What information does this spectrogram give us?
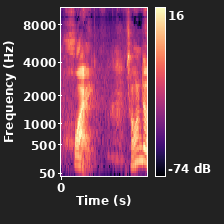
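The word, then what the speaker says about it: Huế: When you spell Hu Ee, you would think it's spelled Hugh, but it's actually pronounced Hay.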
